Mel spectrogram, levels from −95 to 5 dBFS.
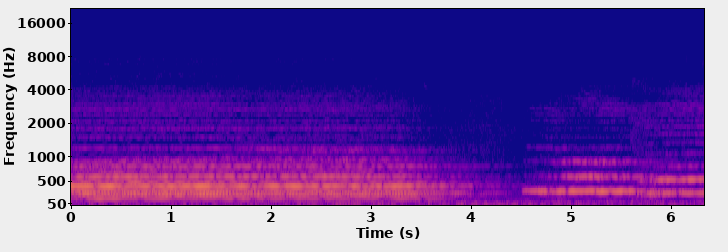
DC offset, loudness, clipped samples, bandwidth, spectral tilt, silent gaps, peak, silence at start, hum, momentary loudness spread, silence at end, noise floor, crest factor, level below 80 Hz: under 0.1%; -40 LUFS; under 0.1%; 4.5 kHz; -10 dB/octave; none; -24 dBFS; 0 s; none; 15 LU; 0 s; -61 dBFS; 14 dB; -64 dBFS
